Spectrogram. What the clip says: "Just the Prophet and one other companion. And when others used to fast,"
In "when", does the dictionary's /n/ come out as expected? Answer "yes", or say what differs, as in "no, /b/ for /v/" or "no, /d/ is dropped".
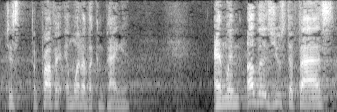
yes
